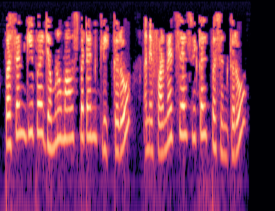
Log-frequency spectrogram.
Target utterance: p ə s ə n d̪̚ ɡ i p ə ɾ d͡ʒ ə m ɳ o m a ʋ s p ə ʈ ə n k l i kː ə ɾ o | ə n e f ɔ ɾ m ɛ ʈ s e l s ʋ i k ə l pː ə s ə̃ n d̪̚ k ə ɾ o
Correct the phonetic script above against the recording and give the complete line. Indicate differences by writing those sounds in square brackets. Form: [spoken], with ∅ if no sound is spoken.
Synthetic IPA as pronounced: p ə s ə n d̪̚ ɡ i p ə ɾ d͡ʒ ə m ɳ o m a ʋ s [b] ə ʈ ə n k l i kː ə ɾ o | ə n e f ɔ ɾ m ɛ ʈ s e l s ʋ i k ə l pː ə s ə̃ n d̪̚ k ə ɾ o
